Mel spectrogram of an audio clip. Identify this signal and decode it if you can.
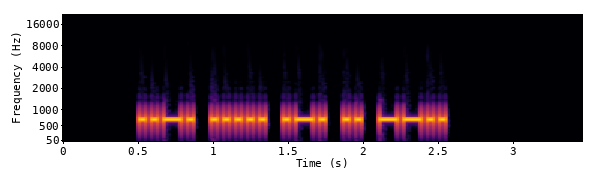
Morse code, heard as a keyed tone, about 32 wpm, 700 Hz. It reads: F5RIZ
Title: DXCC-100 Call Signs - 5 Characters - Repeated 3x - 30wpm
